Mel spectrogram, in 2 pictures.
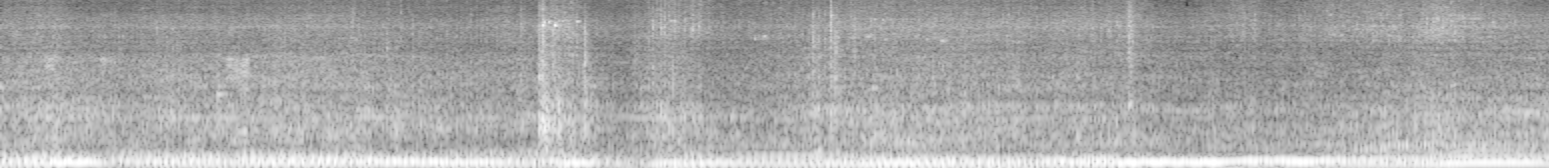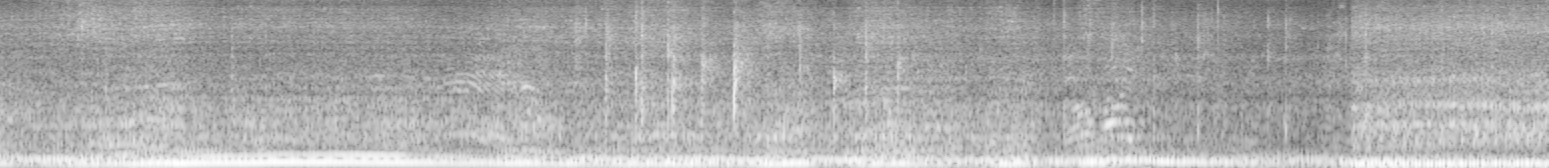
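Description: An engine rumbles and revs as an off-road vehicle climbs over rocks.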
